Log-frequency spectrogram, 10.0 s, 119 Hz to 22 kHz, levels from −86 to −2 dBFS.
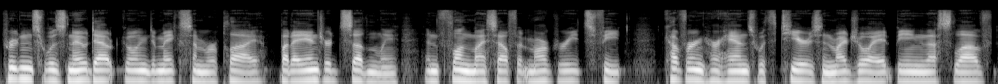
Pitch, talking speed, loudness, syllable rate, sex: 135 Hz, 185 wpm, -16 LUFS, 4.9 syllables/s, male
